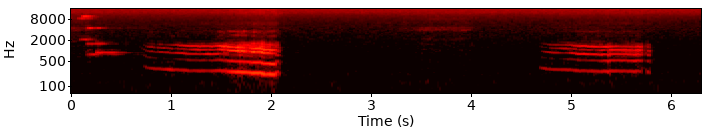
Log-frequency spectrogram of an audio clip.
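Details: Snoring house cat indoors making long, tonal, moan-like sounds: a rising-and-swelling drawn-out note ending abruptly, then a softer similar note after a gap of nearly three seconds.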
